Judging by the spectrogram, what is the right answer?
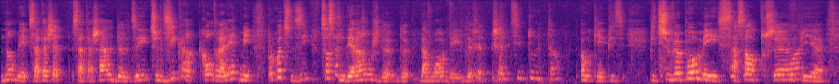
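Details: Adult woman speaking French; normal speech.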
